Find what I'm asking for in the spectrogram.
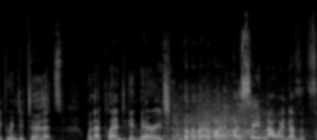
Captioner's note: laughter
